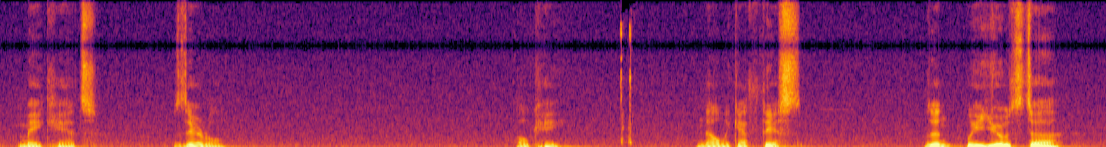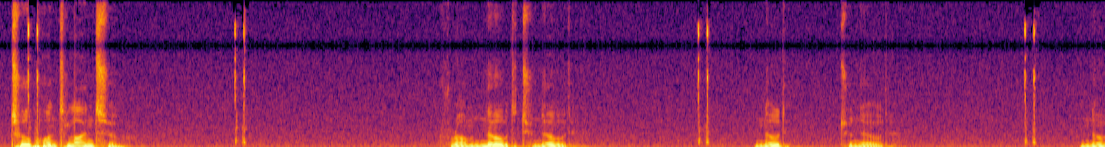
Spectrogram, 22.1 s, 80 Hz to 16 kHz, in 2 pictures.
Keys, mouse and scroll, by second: 6.2 click, 7.1 scroll up 1, 11.6 click.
